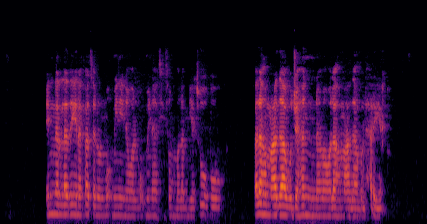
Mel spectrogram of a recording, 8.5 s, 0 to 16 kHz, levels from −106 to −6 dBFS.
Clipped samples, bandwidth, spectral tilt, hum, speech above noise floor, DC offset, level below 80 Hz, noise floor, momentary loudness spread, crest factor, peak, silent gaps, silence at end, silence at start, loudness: under 0.1%; 7 kHz; -1.5 dB/octave; none; over 44 dB; under 0.1%; under -90 dBFS; under -90 dBFS; 18 LU; 24 dB; -24 dBFS; none; 0.85 s; 0.9 s; -45 LUFS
